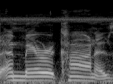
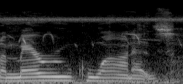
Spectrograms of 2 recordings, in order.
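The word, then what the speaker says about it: Ameraucana: it properly i guess everyone thinks they're called americanas that's not what they're called they're called ameruguanas they're actually a pretty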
